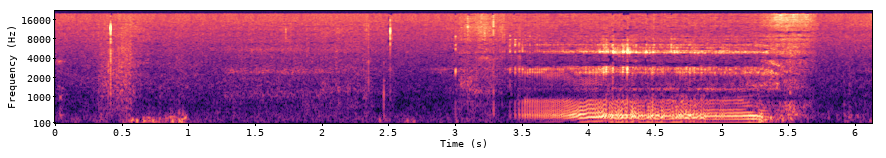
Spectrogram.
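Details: Resting horse: a soft snort, then a long, loud, fluttering, rumbling breath sound; harmless snoring.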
